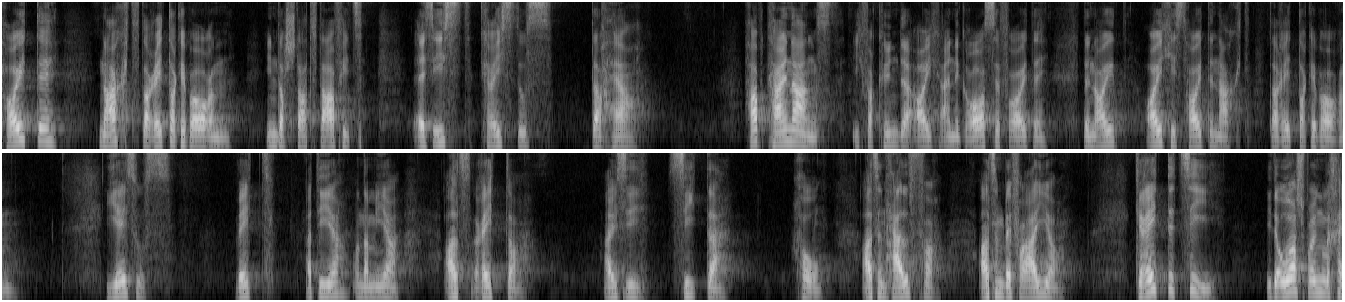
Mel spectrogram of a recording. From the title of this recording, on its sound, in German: Weihnachtsgottesdienst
